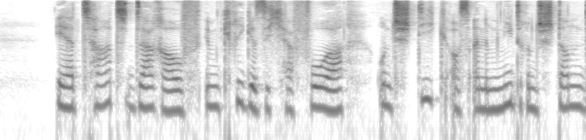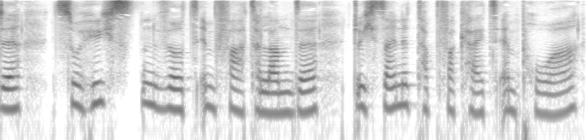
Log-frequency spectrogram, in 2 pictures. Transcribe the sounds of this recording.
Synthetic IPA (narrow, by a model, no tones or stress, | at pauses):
ʔeːɐtʰaːtd̥aʁaʊfɪmkʁ̥iːɡəzɪçhɛɐfoːɐʔʊntʃtiːkʰa̰ʊsʔa̰ɪnəmniːdʁənʃtandə | t͡suːɐɦøːçstn̩vɪɐtʰɪ̰mfaːtʰɐlandəd̥ʊɐçz̥aɪnətʰapfɐkʰaɪtʰɛ̰mpʰoːɐ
